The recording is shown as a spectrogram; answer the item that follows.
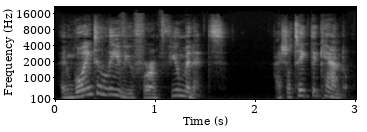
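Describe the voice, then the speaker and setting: A woman reading an audiobook, voicing a gruff, imperious middle-aged gentleman who has just been woken. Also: medium pitch, expressive, fast. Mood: commanding. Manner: blustering, imperious.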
